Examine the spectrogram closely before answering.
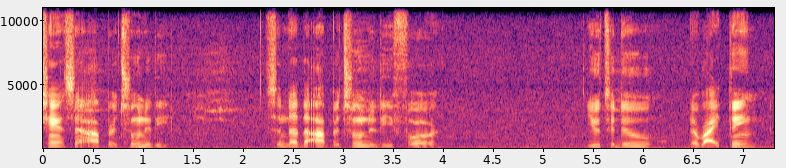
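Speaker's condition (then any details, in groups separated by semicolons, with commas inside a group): No condition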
